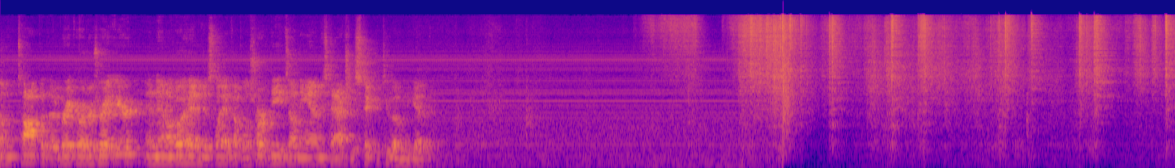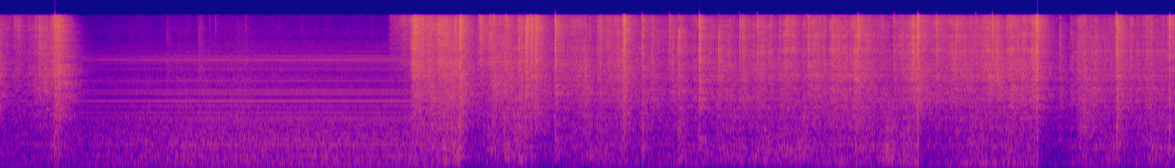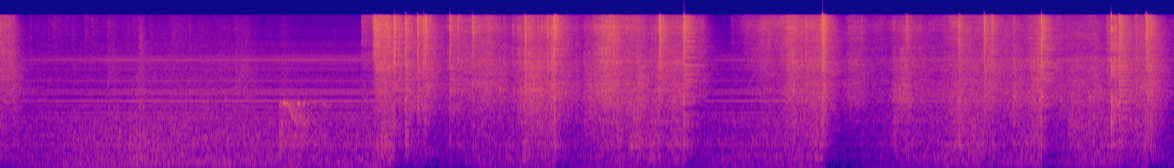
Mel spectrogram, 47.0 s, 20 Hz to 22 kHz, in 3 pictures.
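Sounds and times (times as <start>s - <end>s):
welding arc crackling: 0.0s - 46.9s
low hum: 35.0s - 36.3s.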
